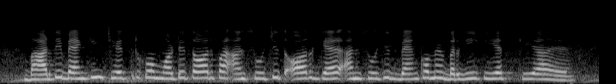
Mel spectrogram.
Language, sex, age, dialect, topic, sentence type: Hindi, female, 18-24, Kanauji Braj Bhasha, banking, statement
